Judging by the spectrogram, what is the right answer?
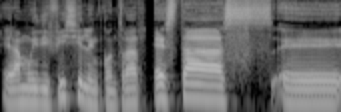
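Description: A man talks with an unremarkable speaking voice and ordinary pitch variation. The recording is very clean, with a silent background. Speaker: film festival director. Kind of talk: radio interview. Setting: radio studio.

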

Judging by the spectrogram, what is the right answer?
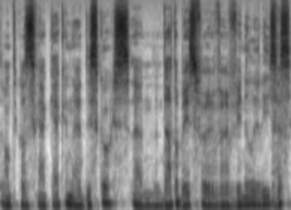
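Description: A man talks at a moderate pace in a fairly low pitch. His voice is somewhat breathy, with a dark, mellow tone. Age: 40s. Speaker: podcast host. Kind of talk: casual conversation.

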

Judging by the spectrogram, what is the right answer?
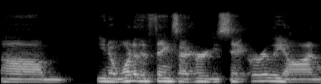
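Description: A man with an American accent talks at a moderate pace. He has a plain, everyday voice at a medium pitch. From Aurora, Nebraska. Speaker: podcast co-host. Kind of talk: casual interview chat.

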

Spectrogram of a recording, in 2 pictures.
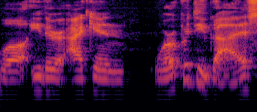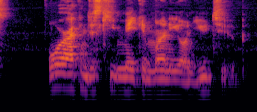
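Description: With a plain, everyday voice, a man speaks at a moderate pace and a medium pitch. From United States. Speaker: actor and comedian. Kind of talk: casual interview chat. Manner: friendly, laid-back, laughs often.

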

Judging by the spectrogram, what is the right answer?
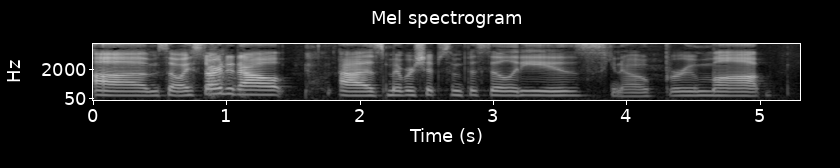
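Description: A woman with a Californian accent speaks at a fairly slow pace and a fairly low pitch. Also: fairly even intonation. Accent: General American (Californian). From San Jose, California. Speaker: arts nonprofit associate director. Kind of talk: casual interview.

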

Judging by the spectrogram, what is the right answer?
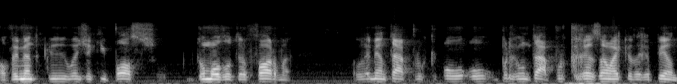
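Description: A man speaking at a moderate pace with a medium pitch. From Portugal, Porto. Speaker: football coach. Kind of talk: radio interview. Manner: halting.

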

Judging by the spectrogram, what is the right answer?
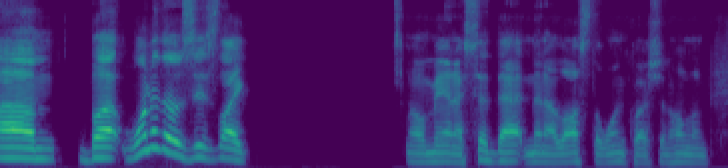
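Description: The background is quiet. Long, frequent pauses break up the speech. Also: moderate pace. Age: 40s. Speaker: podcast host. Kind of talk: casual chat.

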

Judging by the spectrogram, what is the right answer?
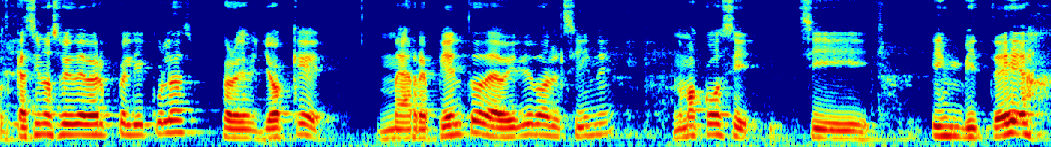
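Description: A man talks at a moderate pace with a normal speaking voice. His pitch is fairly high, with ordinary variation. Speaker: podcast co-host. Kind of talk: casual chat.

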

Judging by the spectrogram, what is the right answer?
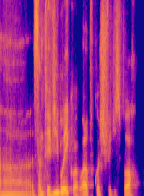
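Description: A man with a very deep, low voice talks fairly slowly against a quiet background. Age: 30s. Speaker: fitness coach and former soldier. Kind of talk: podcast interview.

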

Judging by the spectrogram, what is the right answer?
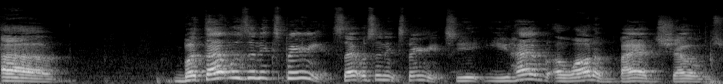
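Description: Over noticeable background noise, a man with a high pitch speaks at a very slow pace with very wide pitch swings. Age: 30s. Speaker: professional wrestler. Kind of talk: casual chat. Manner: repeats and stammers words.

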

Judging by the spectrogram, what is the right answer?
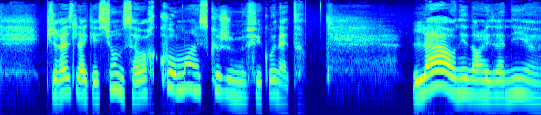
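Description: A woman talks with a dark, mellow tone. The sound is dry and close, without any echo. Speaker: therapist and podcast host. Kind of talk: solo podcast storytelling.

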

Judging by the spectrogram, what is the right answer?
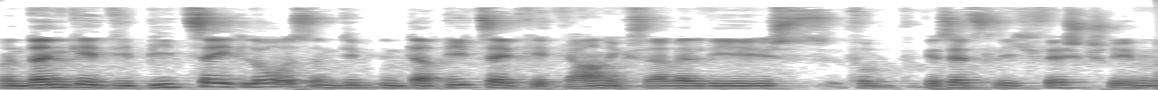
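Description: A man's fairly low, dark, mellow, somewhat breathy voice at a fairly quick pace. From southwest Germany, Tübingen area (Swabia). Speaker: real estate developer. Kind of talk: casual interview. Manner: hesitant, many restarts.

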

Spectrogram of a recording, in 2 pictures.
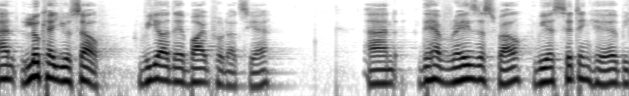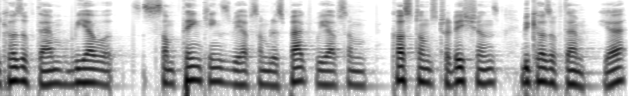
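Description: Recorded very cleanly against a silent background, a man with a normal speaking voice talks at medium pitch and a moderate pace with fairly even intonation. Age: 20s. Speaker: podcast panelist. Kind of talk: casual chat.

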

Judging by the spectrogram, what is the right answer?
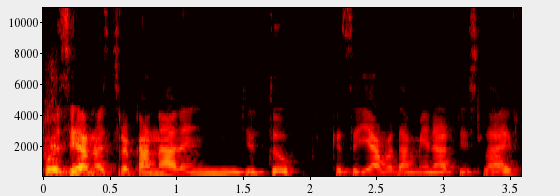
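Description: A woman speaks at a moderate pace. She has a Spanish accent. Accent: Spanish (Spain). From Spain. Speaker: jazz pianist and composer. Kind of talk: interview conversation. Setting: remote call.

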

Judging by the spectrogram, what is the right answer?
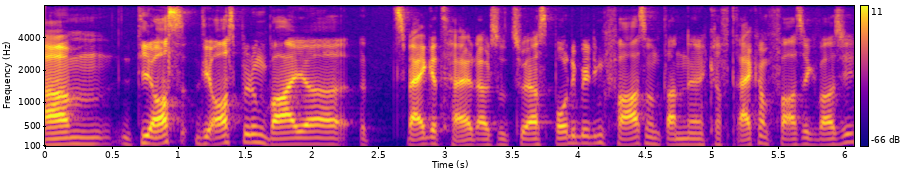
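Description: In an unremarkable speaking voice, a man of medium pitch talks at a moderate pace with fairly even intonation against a quiet background. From Austria. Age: 20s. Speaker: bodybuilder and online coach. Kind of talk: podcast interview.

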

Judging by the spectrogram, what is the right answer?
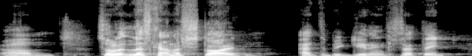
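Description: A man with a fairly low pitch, big pitch swings and a moderate pace.

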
